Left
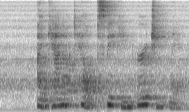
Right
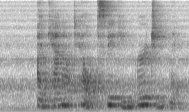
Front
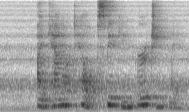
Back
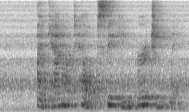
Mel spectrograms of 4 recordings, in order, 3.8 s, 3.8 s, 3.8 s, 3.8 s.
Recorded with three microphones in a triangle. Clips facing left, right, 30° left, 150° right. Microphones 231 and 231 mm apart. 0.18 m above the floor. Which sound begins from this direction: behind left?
A woman speaking, at 0.7 s.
